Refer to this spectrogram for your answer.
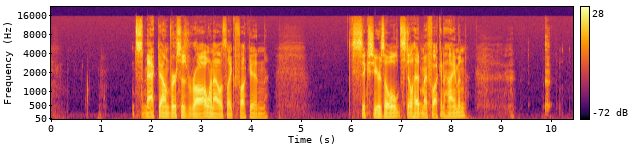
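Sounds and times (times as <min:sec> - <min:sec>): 
speech: 0:01.7 - 0:04.4, 0:06.0 - 0:08.4
quiet breathing: 0:04.4 - 0:05.4, 0:08.4 - 0:09.4
attempted burp: 0:09.8 - 0:10.3.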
